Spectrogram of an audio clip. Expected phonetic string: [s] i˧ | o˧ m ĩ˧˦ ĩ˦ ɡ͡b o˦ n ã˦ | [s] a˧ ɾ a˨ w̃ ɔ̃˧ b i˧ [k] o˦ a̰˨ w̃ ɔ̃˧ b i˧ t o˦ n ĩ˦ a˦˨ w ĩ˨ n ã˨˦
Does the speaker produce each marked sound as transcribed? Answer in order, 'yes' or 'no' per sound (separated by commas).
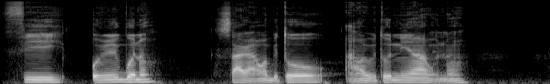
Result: no, yes, no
